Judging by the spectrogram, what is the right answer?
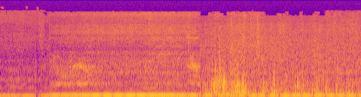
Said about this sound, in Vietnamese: Càng đi xa đất liền, tiếng sóng vỗ mạnh hơn, tiếng nói cười ít dần.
